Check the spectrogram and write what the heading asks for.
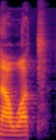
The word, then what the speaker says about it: Nahuatl: in writing by TL in Central and Northern naat it retains its classical sound so the name of the language is pronounced naat this is a consonant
